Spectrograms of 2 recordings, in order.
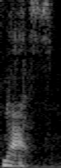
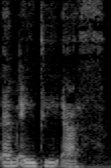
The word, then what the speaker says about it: Mads: Danish and it's spelled m a DS and instead of telling everybody how to spell it how to pronounce it he just lets everybody call him mads even though it's pronounced Mass so I gave him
